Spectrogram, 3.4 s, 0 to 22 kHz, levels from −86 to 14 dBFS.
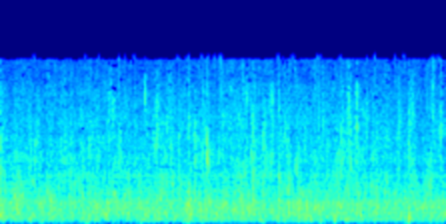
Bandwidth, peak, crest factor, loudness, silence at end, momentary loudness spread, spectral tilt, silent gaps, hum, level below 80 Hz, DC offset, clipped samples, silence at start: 17 kHz; -8 dBFS; 22 dB; -28 LUFS; 0 s; 2 LU; 1.5 dB/octave; none; none; -74 dBFS; under 0.1%; under 0.1%; 0 s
